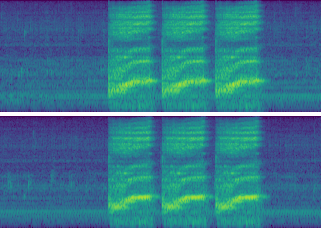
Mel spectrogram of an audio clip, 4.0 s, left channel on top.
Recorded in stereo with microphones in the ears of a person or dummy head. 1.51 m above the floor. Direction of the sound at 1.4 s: 15° left (ahead or behind).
